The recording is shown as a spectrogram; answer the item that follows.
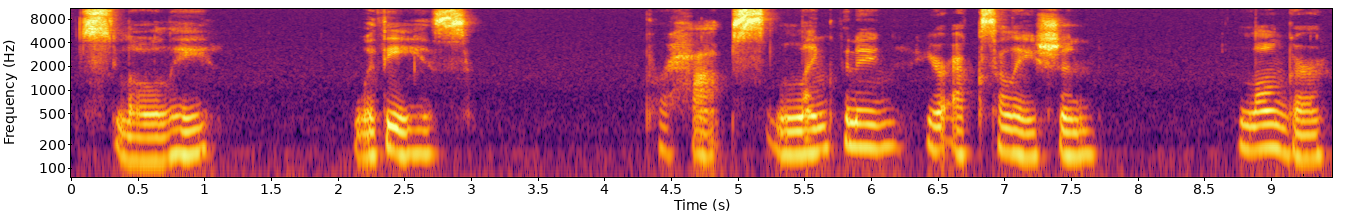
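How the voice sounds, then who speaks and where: Slow, low-voiced woman guiding meditation. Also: creaky, breathy edge. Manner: soothing, gentle, measured delivery with pauses. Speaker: yoga nidra meditation guide. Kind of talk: guided relaxation meditation, softly instructing.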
